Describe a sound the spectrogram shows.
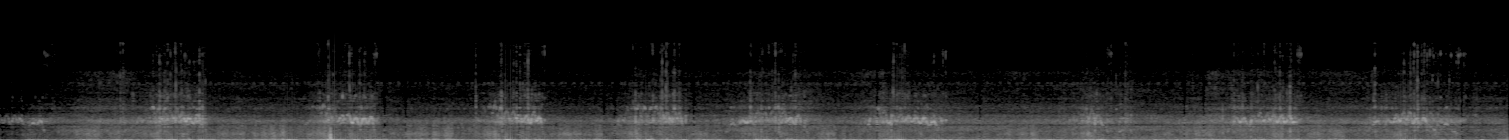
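A spinning fishing reel whirs as its handle is cranked by hand.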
